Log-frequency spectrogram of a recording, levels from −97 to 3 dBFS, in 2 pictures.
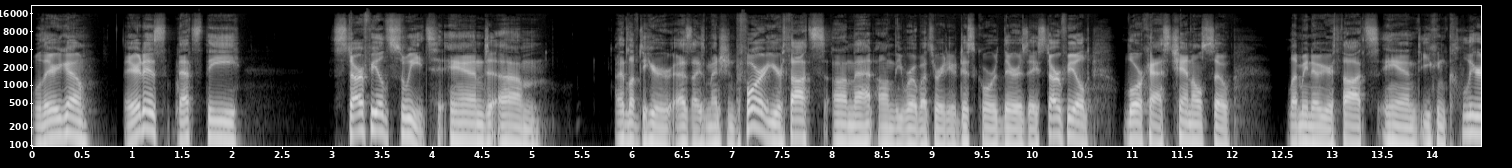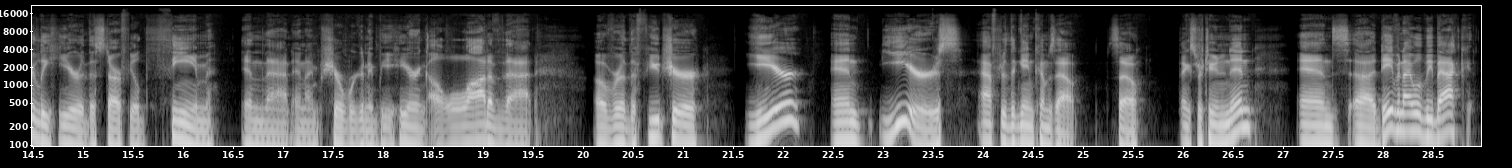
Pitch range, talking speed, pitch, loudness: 95-120 Hz, 180 wpm, 105 Hz, -19 LUFS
